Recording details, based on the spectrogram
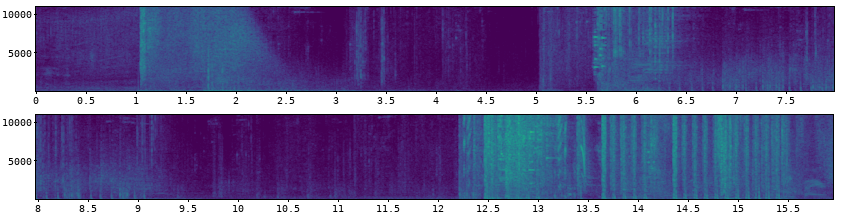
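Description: Loud, close automatic gunfire in a video game, coming in several long rapid volleys separated by quieter stretches with other game sounds in between.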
